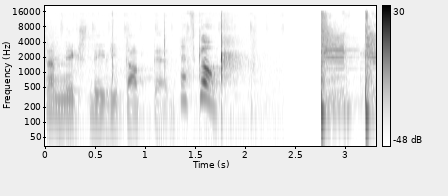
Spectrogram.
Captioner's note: claps; upbeat music playing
